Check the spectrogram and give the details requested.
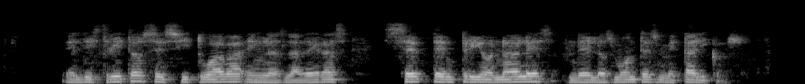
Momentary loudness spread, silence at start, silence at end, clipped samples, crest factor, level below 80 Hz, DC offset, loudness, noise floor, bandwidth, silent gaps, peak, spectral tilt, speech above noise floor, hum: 11 LU; 0.6 s; 0.6 s; under 0.1%; 18 dB; -58 dBFS; under 0.1%; -24 LUFS; -64 dBFS; 7.2 kHz; none; -6 dBFS; -6.5 dB/octave; 40 dB; none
